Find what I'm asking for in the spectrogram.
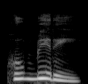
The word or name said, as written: ಹೆಬಾರು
